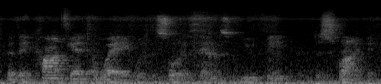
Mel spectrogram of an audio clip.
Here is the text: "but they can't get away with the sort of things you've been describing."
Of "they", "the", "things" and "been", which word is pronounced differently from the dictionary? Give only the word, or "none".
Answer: none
